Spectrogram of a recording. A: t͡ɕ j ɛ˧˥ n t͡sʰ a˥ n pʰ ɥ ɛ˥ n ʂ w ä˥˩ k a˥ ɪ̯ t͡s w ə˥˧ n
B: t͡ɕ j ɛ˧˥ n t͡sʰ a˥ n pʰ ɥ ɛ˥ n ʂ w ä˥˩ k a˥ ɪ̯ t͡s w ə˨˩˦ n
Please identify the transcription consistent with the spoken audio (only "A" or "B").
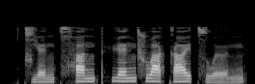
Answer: B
